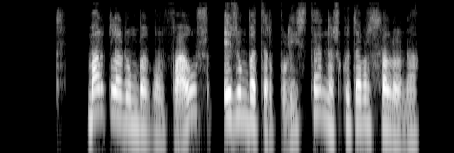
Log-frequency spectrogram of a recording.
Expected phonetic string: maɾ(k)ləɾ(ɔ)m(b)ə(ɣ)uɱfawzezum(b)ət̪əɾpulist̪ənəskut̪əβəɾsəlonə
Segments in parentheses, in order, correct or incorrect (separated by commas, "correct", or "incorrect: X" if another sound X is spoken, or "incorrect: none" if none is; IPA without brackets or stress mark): correct, incorrect: u, correct, correct, correct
